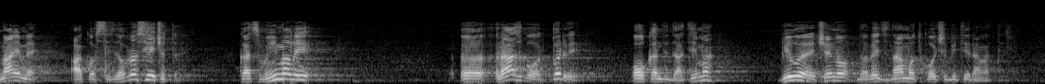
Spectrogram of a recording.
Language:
Croatian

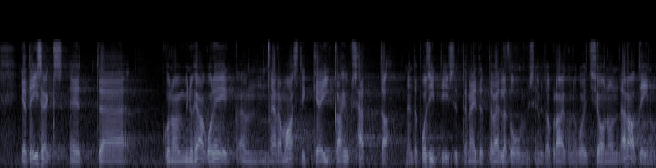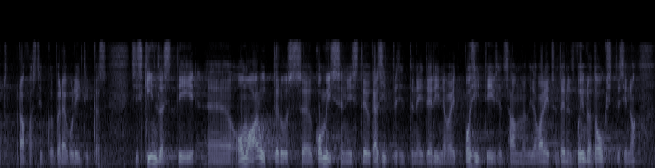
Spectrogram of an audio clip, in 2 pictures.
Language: Estonian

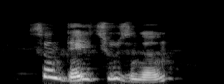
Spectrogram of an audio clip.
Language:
Kabyle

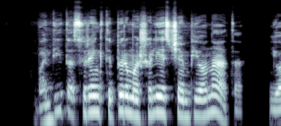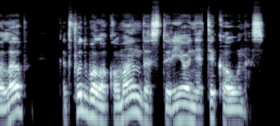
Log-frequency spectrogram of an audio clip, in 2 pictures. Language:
Lithuanian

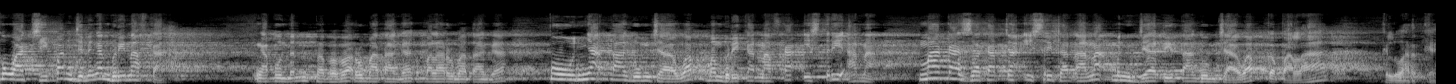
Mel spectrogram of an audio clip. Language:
Indonesian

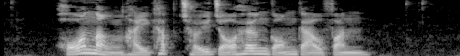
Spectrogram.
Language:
Cantonese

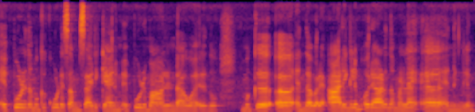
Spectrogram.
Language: Malayalam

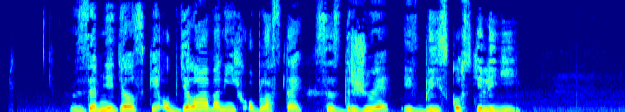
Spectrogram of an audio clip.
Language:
Czech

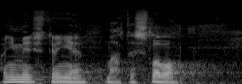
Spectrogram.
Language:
Czech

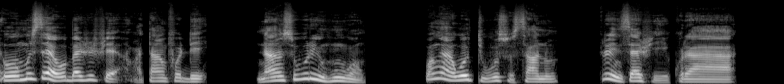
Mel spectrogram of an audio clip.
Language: Akan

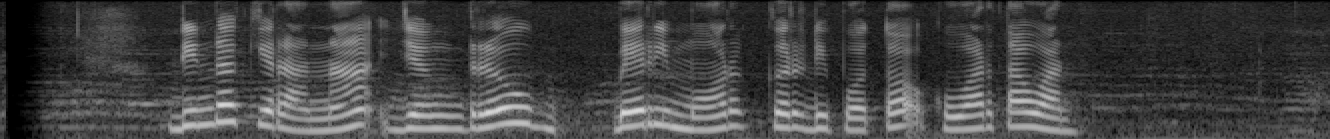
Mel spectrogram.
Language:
Sundanese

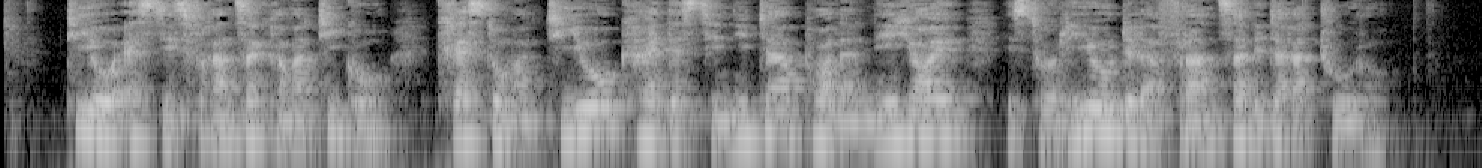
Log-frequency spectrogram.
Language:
Esperanto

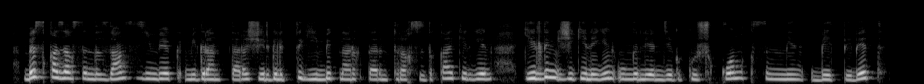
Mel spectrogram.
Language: Kazakh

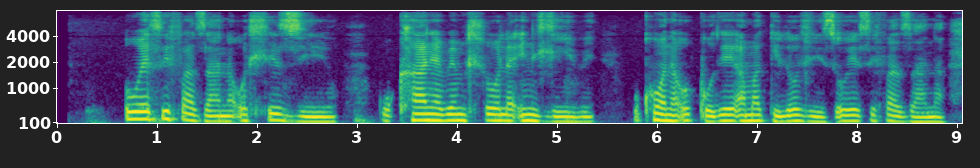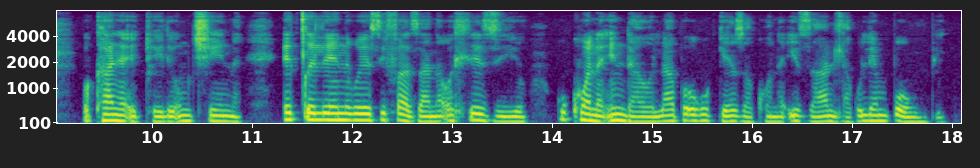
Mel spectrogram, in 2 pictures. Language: North Ndebele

